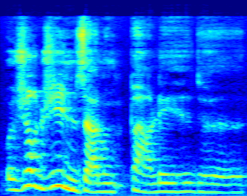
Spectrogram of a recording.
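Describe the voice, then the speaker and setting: A woman's voice: fairly low pitch, animated, warm tone, a little hiss or hum. A woman preacher giving an informal devotional talk on Bible verses, speaking hesitantly with many fillers. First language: an African language she names as her mother tongue. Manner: slow, hesitant speech with frequent "euh" fillers.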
